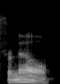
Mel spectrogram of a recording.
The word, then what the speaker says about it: Fresnel: a Fresnel lens it's spelled Fresnel, but it's pronounced Fresnel.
